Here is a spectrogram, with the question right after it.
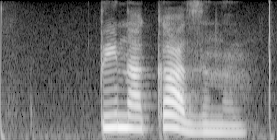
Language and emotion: Russian, angry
